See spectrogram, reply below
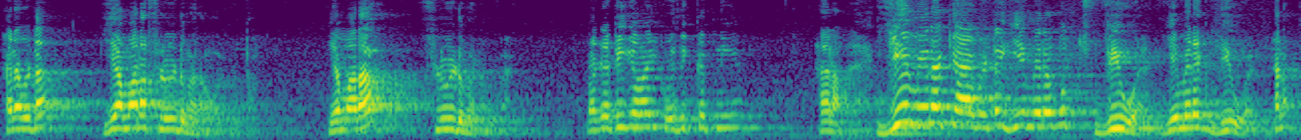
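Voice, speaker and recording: A man's voice: very high-pitched, sing-song, quick pace. A male physics teacher giving a playful classroom lecture, repeating himself and acting out little dialogues with his students. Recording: echoey room with long reverb.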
